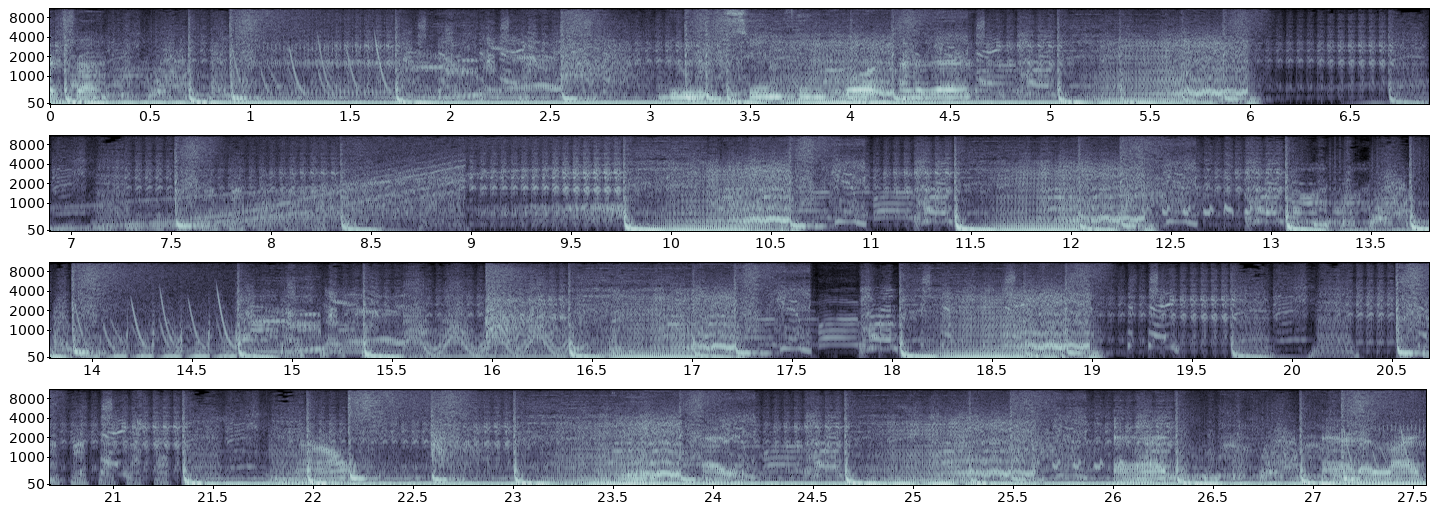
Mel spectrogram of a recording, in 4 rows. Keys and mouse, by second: 0.9 middle click, 1.8-2.2 middle drag, 2.8 right click, 2.9 middle click, 3.1 click, 3.3 shift+s, 3.8 right click, 4.6-6.5 typing, 7.0-7.5 middle drag, 7.7 middle drag, 8.0 right click, 8.1 shift+s, 8.8 shift+s, 9.0 click, 9.2 shift+d, 9.4 shift+s, 9.7 click, 10.0 middle click, 10.3 middle drag, 10.6 click, 10.8-11.1 middle drag, 11.1 click, 11.4 middle drag, 11.9 shift+s, 12.5 shift+d, 12.9 shift+s, 13.7 click, 14.4 shift+s, 14.6 shift+s, 15.0 shift+d, 15.3 shift+s, 15.6 click, 15.8 right click, 16.2 right click, 16.3 shift+s, 16.6 right click, 16.7 shift+d, 16.9 shift+s, 17.3 shift+s, 17.7 right click, 18.0-18.3 middle drag, 18.5 shift+s, 19.6 drag, 19.9 drag, 20.7 shift+d, 20.9 m, 21.3 shift+s, 21.8 click, 22.2 middle click, 23.0 middle click, 23.6-25.2 middle drag, 25.2-26.7 typing, 27.2 drag.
